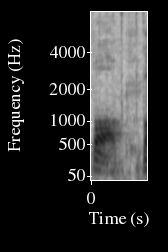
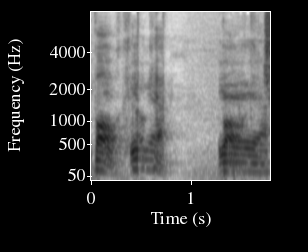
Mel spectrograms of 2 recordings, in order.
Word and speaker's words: Baalke: It's Baalke. – Baalke.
